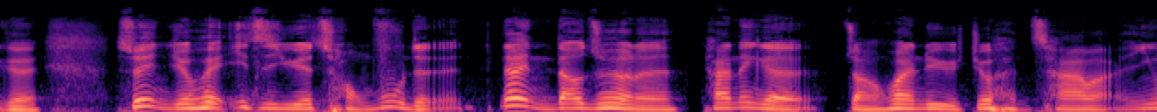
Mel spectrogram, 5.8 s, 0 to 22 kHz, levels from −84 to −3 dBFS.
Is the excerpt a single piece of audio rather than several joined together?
no; 3 cuts; at 2.4 s, 3.4 s, 4.1 s

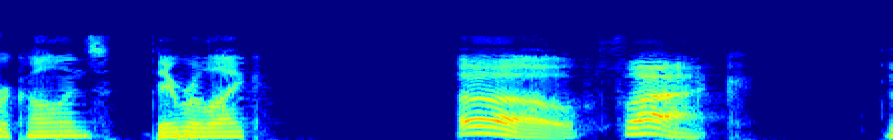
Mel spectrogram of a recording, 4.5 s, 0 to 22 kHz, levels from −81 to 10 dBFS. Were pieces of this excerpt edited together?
yes; 1 cut; at 3.0 s

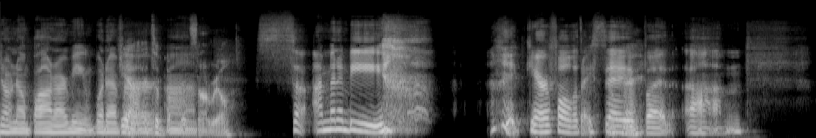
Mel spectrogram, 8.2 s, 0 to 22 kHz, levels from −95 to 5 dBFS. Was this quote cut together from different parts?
yes; 2 cuts; at 2.0 s, 5.8 s

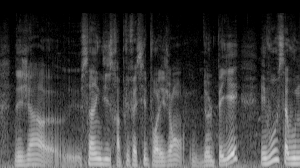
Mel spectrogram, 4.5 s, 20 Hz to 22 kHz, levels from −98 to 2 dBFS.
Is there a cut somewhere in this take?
yes; 1 cut; at 1.7 s

